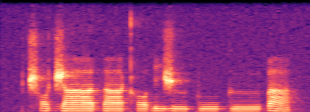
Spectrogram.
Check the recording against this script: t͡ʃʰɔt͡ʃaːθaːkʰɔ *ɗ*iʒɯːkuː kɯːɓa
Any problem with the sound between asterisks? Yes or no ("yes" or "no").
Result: no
